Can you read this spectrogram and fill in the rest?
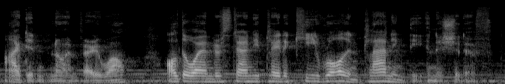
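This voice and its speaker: A calculating alien space-station director in a video game. He is measured and formal, with a self-assured, condescending edge. His mid-pitched voice sits over faint background music. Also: animated, creaky. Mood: formal, grave. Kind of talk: video game cutscene acting.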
